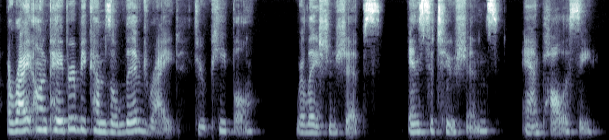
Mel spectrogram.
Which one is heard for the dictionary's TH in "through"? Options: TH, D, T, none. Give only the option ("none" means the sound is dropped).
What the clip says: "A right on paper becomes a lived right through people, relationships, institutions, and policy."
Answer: TH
